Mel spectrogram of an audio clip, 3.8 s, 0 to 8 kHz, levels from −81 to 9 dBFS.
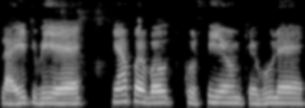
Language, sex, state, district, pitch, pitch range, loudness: Hindi, male, Bihar, Lakhisarai, 150 Hz, 140-160 Hz, -17 LUFS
